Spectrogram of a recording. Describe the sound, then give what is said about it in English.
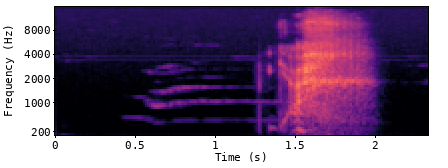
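A pet cat meowing with a brief tonal cry, then a louder, harsher burst. It is faint overall, with no talk. “I don't know if you heard that, but she's meowing.”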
